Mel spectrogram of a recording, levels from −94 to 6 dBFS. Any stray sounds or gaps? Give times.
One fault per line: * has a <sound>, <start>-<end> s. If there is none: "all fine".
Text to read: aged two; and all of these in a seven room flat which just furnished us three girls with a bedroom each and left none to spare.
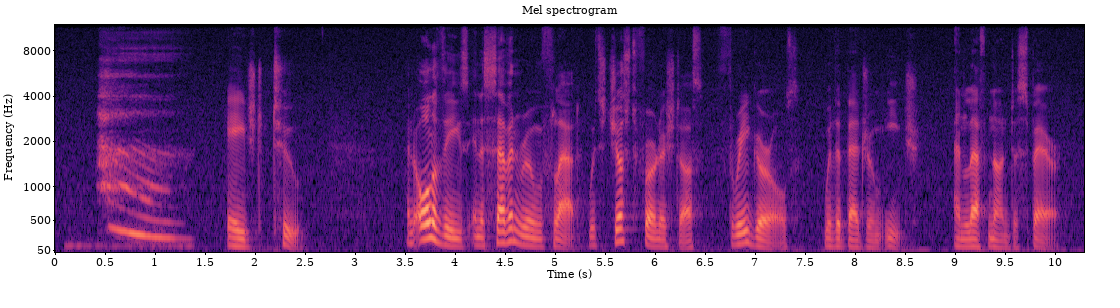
* has a sigh, 0.1-1.4 s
